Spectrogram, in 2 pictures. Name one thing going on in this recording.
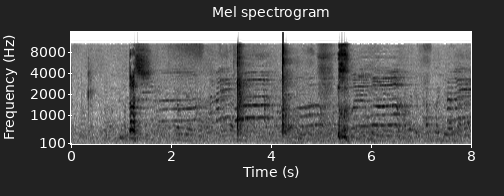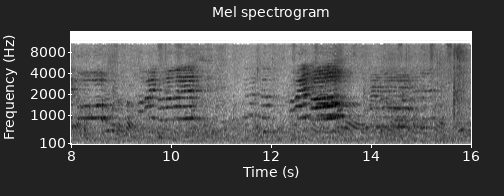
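A man calls out in a long, chanting voice in a large echoing hall.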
